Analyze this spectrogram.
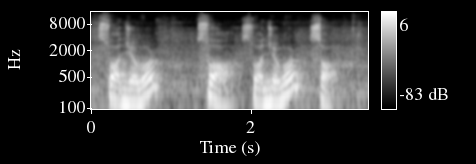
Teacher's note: এক্ষেত্রে মুখটা সামান্য গোল হবে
